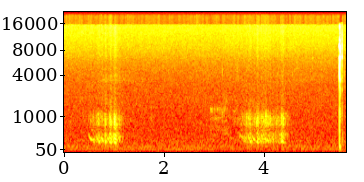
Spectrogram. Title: Gidget snores!!!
